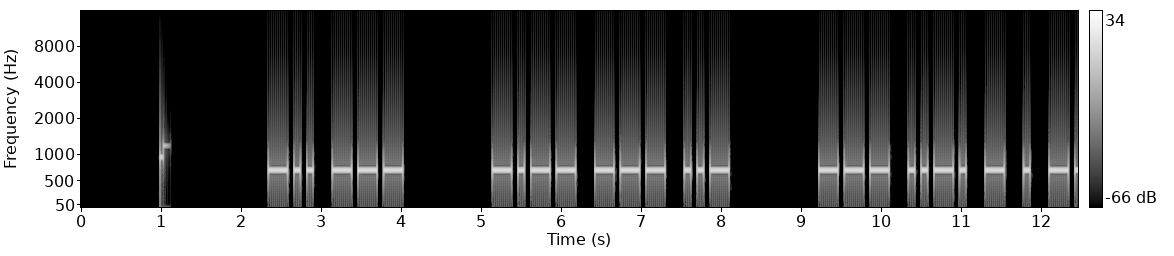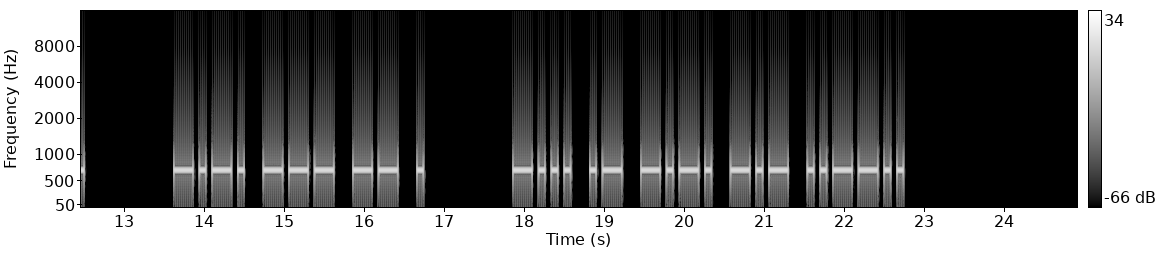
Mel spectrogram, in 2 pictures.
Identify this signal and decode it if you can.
Morse code, heard as a keyed tone, about 15 wpm, 700 Hz. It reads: DO YOU OFTEN COME BACK?
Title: 2x Word-Spacing - Sentences from Top 300 Words - 15wpm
